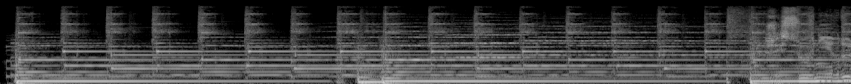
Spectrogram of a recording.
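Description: An instrumental stretch of a pop song plays loud and close: a sustained low bass note under bright, evenly pulsing chords, briefly breaking twice before resuming, with no singing or talking.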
